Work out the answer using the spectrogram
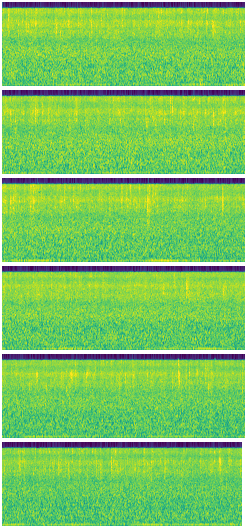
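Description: Heavy tropical rain falling steadily on wet paving and grass, a dense unbroken hiss. A low rumble comes and goes underneath it.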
